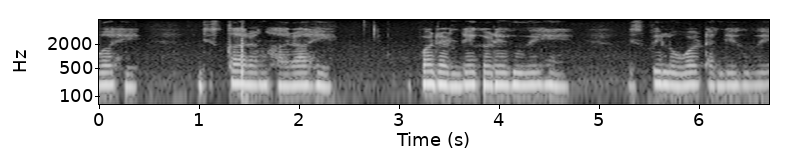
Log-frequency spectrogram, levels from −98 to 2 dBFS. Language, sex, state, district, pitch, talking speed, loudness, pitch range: Hindi, female, Goa, North and South Goa, 190 Hz, 150 wpm, -20 LUFS, 185-195 Hz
